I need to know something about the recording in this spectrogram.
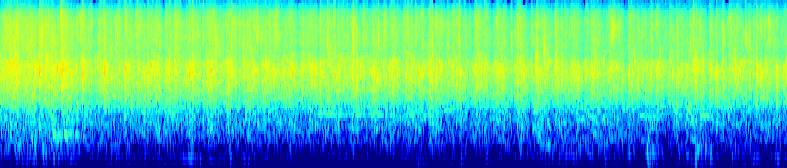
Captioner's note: cheering & Applause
